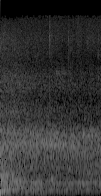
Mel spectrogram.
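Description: Road traffic crossing the concrete road bridge overhead, heard from underneath the deck as a steady rumble that slowly fades.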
